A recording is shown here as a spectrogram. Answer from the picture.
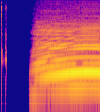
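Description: Two quick clicks, then a recorded cow mooing: one long moo that starts about half a second in, its pitch rising slightly as it swells louder.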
